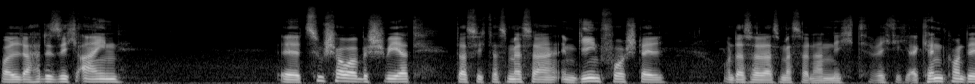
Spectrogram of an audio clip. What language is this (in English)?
German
